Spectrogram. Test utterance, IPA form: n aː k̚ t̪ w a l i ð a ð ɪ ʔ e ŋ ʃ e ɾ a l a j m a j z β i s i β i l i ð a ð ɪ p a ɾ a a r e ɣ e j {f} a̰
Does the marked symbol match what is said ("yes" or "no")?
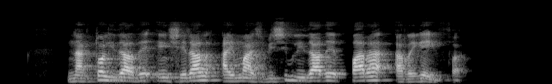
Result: yes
